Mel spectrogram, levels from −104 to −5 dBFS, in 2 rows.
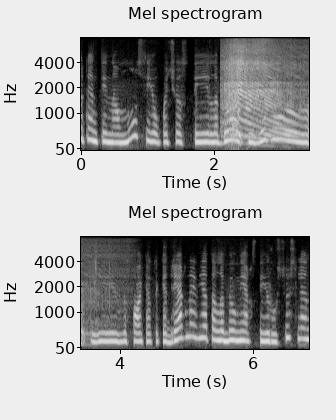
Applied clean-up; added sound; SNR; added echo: none; Domestic sounds, home sounds; 5 dB; none.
